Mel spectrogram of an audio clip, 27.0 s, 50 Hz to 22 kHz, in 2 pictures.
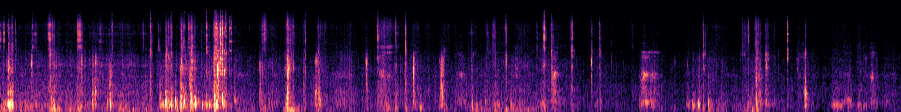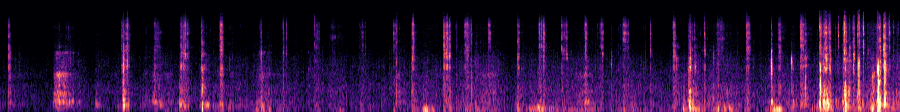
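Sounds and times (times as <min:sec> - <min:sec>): mountain bike rattling: 0:00.0 - 0:06.4, 0:18.4 - 0:27.0
bike clicks and knocks: 0:23.7 - 0:27.0.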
